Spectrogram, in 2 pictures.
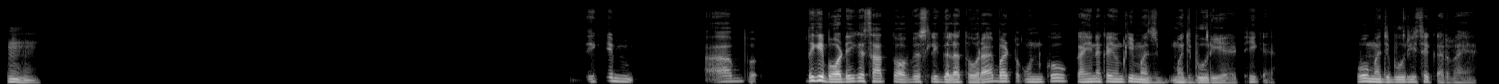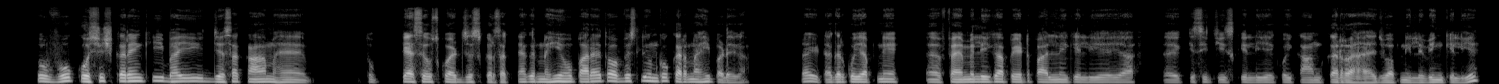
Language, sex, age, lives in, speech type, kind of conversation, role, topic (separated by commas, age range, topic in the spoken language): Hindi, male, 25-29, India, conversation, podcast, guest, Sleep routine ko maintain karne ke simple tareeke kya hain?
